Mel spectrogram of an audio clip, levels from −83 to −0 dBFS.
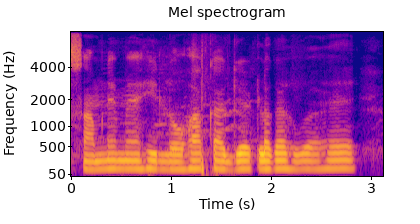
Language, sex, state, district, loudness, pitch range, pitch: Hindi, male, Jharkhand, Deoghar, -16 LUFS, 120-125 Hz, 120 Hz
